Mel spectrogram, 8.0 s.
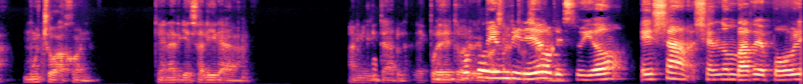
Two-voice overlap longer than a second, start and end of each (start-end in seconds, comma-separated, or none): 4.4-5.7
